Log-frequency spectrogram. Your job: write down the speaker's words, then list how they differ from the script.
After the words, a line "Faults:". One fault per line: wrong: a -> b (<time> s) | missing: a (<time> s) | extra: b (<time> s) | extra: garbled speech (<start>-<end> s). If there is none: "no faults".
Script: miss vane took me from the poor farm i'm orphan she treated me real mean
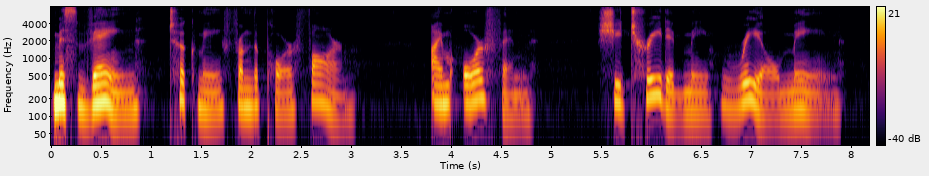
miss vane took me from the poor farm i'm orphan she treated me real mean
Faults:
no faults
